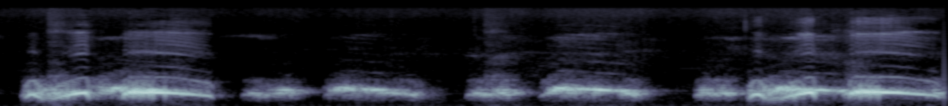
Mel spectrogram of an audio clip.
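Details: Spotted dove calling to provoke rival males, in the Vietnamese "giọng thổ" style: a low, mellow cooing phrase of repeated hollow coos with gently falling notes, separated by short pauses.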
